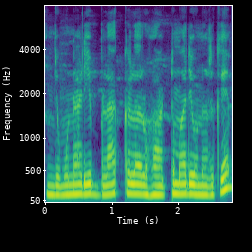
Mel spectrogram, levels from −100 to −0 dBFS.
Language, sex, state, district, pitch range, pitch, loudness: Tamil, male, Tamil Nadu, Nilgiris, 140-150 Hz, 145 Hz, -12 LUFS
